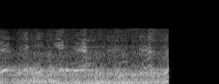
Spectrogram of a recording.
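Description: Indistinct voices over a steady low rumble, cutting off suddenly into silence near the end.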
